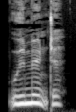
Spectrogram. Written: udmønte

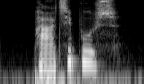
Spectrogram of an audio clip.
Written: partybus

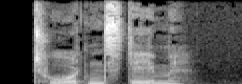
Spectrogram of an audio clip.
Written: TORDENSTEMME

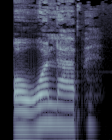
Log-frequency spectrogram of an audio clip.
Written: overlap

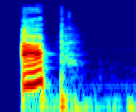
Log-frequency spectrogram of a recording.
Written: app

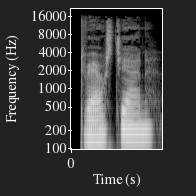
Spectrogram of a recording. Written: dværgstjerne

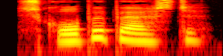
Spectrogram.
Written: skrubbebørste

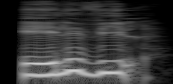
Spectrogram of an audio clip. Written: ellevild

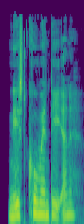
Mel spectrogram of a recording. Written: næstkommanderende

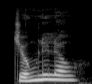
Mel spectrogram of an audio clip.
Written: junglelov

